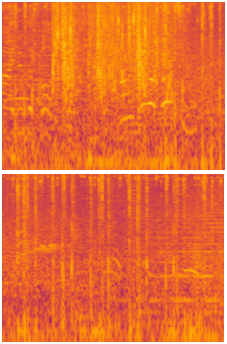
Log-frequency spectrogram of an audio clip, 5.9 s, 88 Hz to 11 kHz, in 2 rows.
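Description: Roach, a horse in The Witcher 3, clip-clops along in steady hoofbeats with a neigh, heard under a lively crowd and talking voices in the town of Oxenfurt.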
